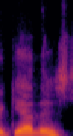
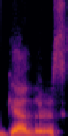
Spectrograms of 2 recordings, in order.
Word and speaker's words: Gethers: First, my name is Laura Gethers. Just like you said, thank you so much for pronouncing Gethers correctly.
